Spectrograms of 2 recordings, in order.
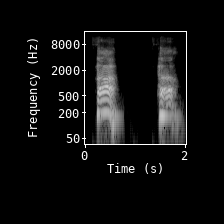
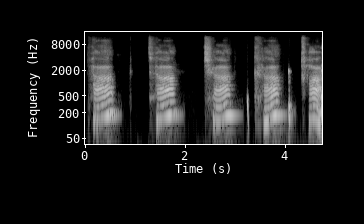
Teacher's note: se pronuncia de forma aspirada, como soplando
